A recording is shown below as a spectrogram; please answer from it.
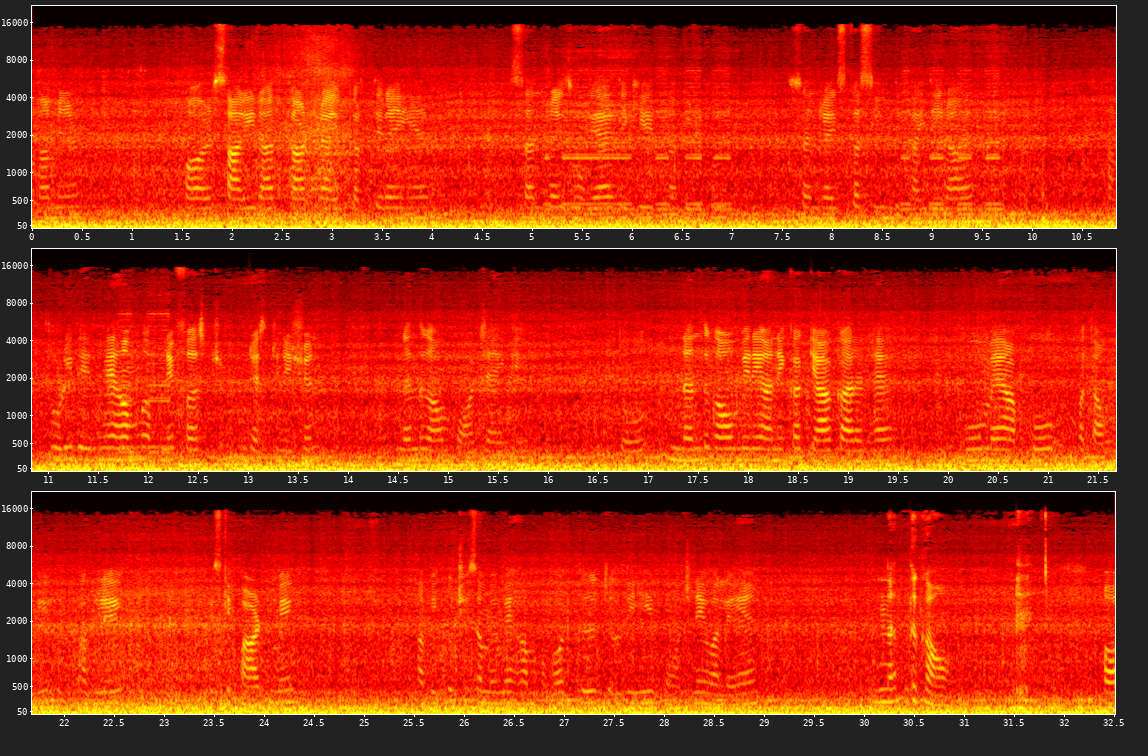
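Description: Steady low road and engine rumble of a moving car heard from inside the cabin, with voices talking on and off over it.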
